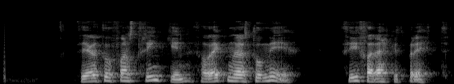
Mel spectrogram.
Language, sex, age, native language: Icelandic, male, 20-29, Icelandic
